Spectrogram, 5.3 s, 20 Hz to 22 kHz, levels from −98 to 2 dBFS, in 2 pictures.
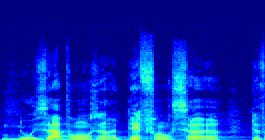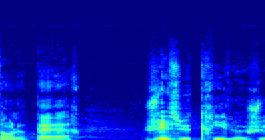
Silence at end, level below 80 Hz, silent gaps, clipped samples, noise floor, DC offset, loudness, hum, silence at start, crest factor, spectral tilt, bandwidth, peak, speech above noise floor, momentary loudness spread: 0 s; -78 dBFS; none; under 0.1%; -76 dBFS; under 0.1%; -44 LUFS; none; 0.05 s; 24 dB; -4 dB/octave; 19 kHz; -22 dBFS; 31 dB; 11 LU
